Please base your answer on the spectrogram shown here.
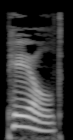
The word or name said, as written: paled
